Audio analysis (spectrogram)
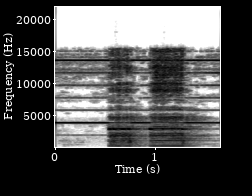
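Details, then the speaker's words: Bike electric horn being retuned by loosening its adjustment: two short buzzy blasts with a steady, rough, harsh-edged tone, not a clean note; adjustment still off, needs more loosening. "और थोड़ा लूज करना पड़ेगा। थोड़ा और लूज कर लेते हैं ताकि सही आवाज़ हो जाए इसका।"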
